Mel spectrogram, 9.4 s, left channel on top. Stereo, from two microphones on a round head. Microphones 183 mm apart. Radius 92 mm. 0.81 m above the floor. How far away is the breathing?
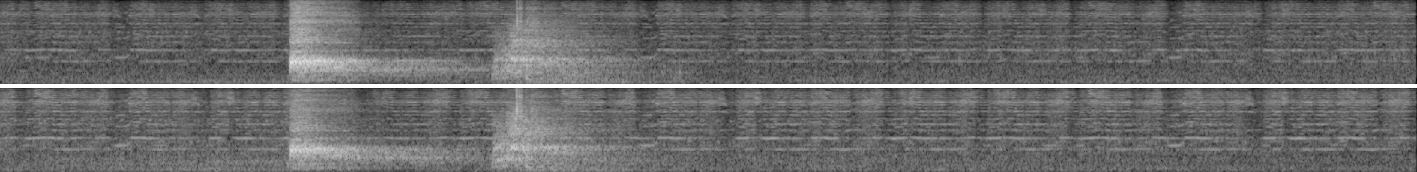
About 1.1 m.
